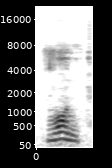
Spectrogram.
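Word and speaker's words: wohnt: বলে উচ্চারণ খেয়াল করছেন কেউ সে কিন্তু ওন পড়ে নাই ভোন্ট পড়ছে ওন্ন কিন্তু পড়ে নাই ভোন্ট মনে আছে ডব্লিউ ডব্লিউ উচ্চারণ কি ছিল বে এই যে এখানে বে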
